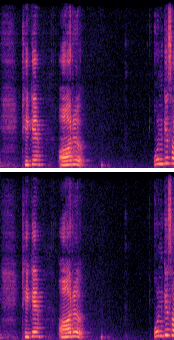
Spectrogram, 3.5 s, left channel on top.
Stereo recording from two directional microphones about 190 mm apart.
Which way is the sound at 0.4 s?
40° right (ahead or behind).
